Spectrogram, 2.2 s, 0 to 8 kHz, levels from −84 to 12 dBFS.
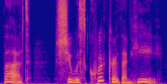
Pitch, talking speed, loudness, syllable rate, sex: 215 Hz, 160 wpm, -19 LUFS, 3.8 syllables/s, female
